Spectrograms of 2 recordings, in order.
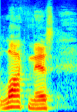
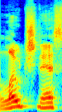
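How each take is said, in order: First: Loch ends in a k sound. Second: Loch ends in a ch sound. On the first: The speaker calls it right. "It wasn't Loch Ness" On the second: The speaker calls it wrong. "they pronounced the CH"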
